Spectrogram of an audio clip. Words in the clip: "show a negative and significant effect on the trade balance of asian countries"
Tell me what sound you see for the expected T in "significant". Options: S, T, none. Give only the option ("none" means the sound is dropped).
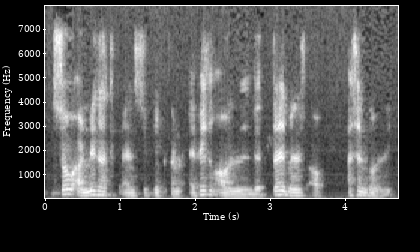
none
